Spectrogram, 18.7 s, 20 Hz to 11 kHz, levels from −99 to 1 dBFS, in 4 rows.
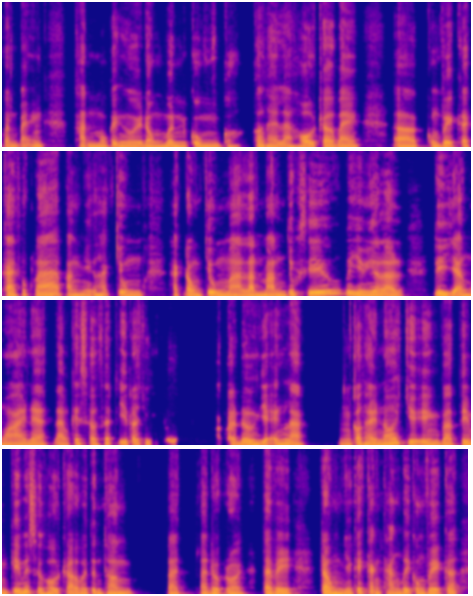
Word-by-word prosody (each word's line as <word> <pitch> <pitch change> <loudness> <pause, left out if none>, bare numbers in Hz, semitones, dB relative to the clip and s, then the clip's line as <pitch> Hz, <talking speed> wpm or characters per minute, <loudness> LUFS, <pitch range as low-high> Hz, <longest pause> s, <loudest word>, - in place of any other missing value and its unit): quanh 125 -2 -4
bạn 105 0 -4 0.4
thành 110 - -2
một 110 -1 -1
cái 145 - 0
người 120 -6 +1
đồng 115 +1 0
minh 140 0 +1
cùng 115 -4 -1
có 135 - -7 0.2
có 155 0 0
thể 135 -6 -1
là 125 -2 -1
hỗ 110 +5 +2
trợ 105 -1 +3
bạn 105 -1 0 0.3
ờ, 110 0 +2
công 130 0 -3
việc 115 -3 +1
ca 110 - -1
cai 130 +3 +2
thuốc 165 -2 -6
lá 165 +5 +4
bằng 110 -1 -2
những 120 +5 -3
cái 155 - 0
hoạt 150 - -2
chung 130 0 0 0.3
hoạt 120 - -4
động 105 +2 +2
chung 135 -1 +4
mà 115 -3 +2
lành 110 0 +2
mạnh 110 +3 +2
chút 165 - +1
xíu, 210 +5 +6
ví 190 -2 +4
dụ 145 - +5
như 145 +2 +3
là 125 -4 +3 0.4
đi 155 +1 +5
dã 130 -1 +5
ngoại 130 -5 0
nè, 125 -3 0
làm 115 -4 -3
một 115 - -9
cái 155 - -1
sở 115 -7 -3
thích 180 -1 0
gì 125 - 0
đó 145 - +1
vui 155 - -2
vui, 145 - -2 0.4
hoặc - - -14
là - - +1
đơn 140 +2 +2
giản 150 - +1
là, 115 -9 +1 0.4
ừm, 120 - -4
có 145 +4 +2
thể 125 -3 +2
nói 165 +6 +4
chuyện 115 +1 +1
và 115 -2 0
tìm 110 0 -1
kiếm 145 +8 +2
cái 180 - +3
sự 110 - -2
hỗ 115 +3 0
trợ 105 +1 +1
về 110 - -1
tinh 130 0 -1
thần 105 -5 -1 0.4
là 110 -1 -1 0.2
là 115 - -1
được 115 -1 -1
rồi. 115 -2 -1 0.2
Tại 110 - +2
vì 115 -2 +1 0.3
trong 145 -2 +4
những 120 - -2
cái 160 +5 0
căng 145 -3 -1
thẳng 125 +4 -2
về 145 - +2
công 130 0 -2
việc 115 -5 +1
á, 150 - 0
125 Hz, 280 wpm, -23 LUFS, 110-145 Hz, 0.4 s, xíu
